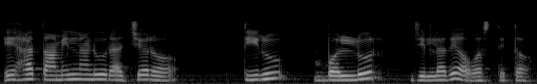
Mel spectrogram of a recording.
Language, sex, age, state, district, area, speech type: Odia, female, 30-45, Odisha, Bargarh, urban, read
